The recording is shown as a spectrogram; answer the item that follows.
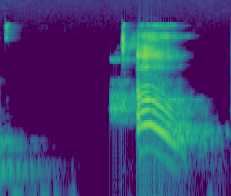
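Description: A man's breathy vocal sound, falling in pitch, comes about a second in, after a moment of dead silence.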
